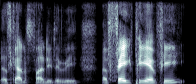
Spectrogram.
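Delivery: slow, amused talk broken up by laughter. Reacting to hearing about a fake certificate: laughing while talking. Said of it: "I'm just laughing 'cause".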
